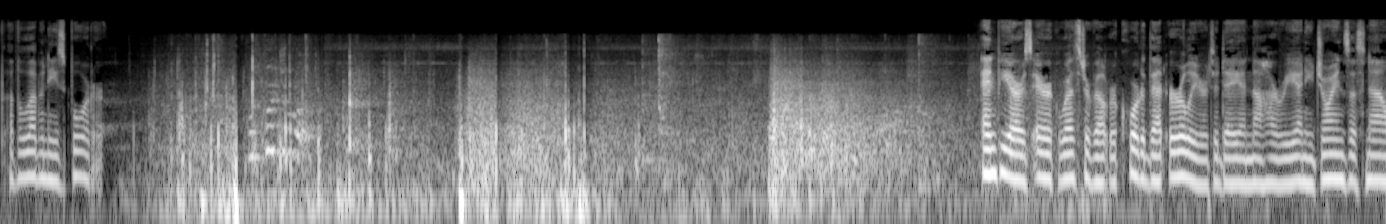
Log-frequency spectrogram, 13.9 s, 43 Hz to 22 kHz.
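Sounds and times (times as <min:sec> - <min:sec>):
speech: 0:00.1 - 0:03.2, 0:09.8 - 0:13.8
Katyusha rocket striking an apartment building in downtown Nahariya: 0:04.6 - 0:06.4, 0:07.7 - 0:09.6
people's voices: 0:09.8 - 0:13.8.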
